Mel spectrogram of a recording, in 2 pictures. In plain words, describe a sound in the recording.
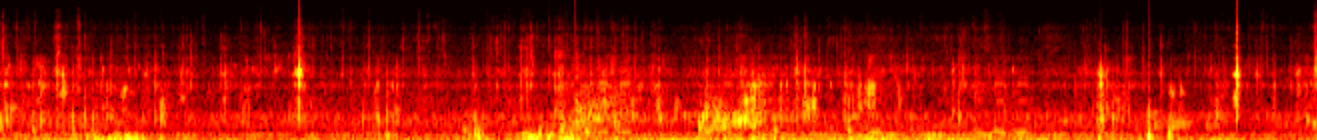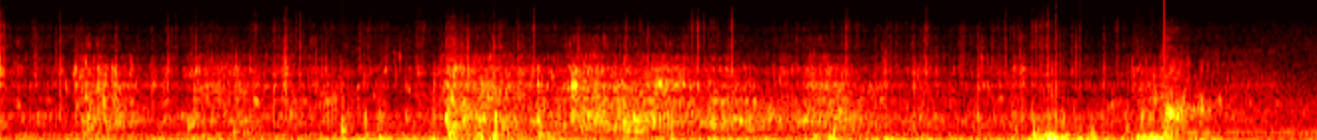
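Water rumbles and gurgles in a low, muffled way, as if heard underwater.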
